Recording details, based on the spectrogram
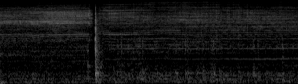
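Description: A mechanical Flappy Bird pipe cart sliding around curves, a continuous mechanical whir and rattle with a single sharp click near the start, close and moderately quiet.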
